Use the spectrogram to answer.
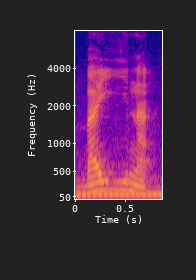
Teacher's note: Kalau harakatnya fathah, maka tidak lagi menjadi mat tabi'i, maka bacaannya seperti baina, ya-nya jelas berbunyi.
